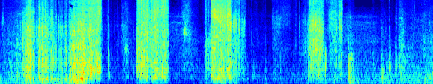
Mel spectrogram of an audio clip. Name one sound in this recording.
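Heavy fabric rustles and flaps close by.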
